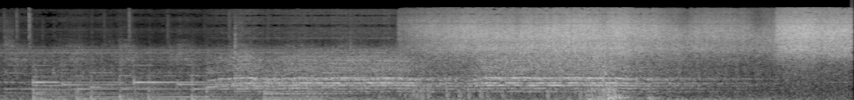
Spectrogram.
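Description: A steam train lets out a sustained whistle with harmonic tones over rhythmic chuffing, then loud hissing steam takes over, building broad and close, with no voices.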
